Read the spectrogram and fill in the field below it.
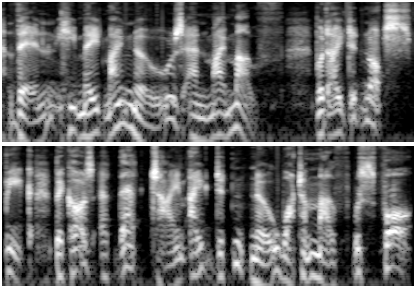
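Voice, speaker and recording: At a fairly slow pace, a man uses a bright, sharp tone with vocal fry and very wide pitch swings. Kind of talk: audiobook reading of a classic children's novel.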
